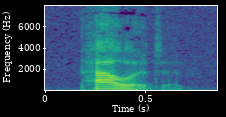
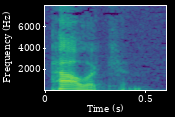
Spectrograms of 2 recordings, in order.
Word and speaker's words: Paladin: He mispronounced Paladin? I wrote it down and corrected. Paladin. Like his name, sort of. Palakin.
